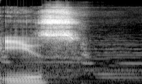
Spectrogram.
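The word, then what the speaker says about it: Ys: I mean wise yes you pronounce it ease but a lot of people say wise can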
